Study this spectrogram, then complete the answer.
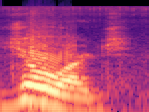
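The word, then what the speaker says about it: Jorge: He writes, a short story by Argentine writer George Luis Borges, and his name is spelled J-O-R-J-E-G-E, George, and it's pronounced George, because I have a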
